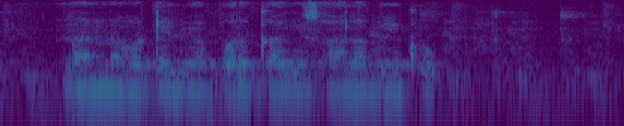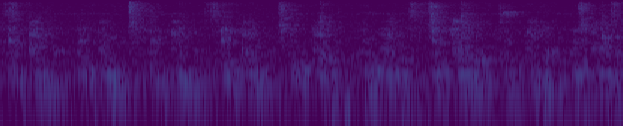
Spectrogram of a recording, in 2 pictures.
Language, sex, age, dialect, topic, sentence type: Kannada, male, 46-50, Dharwad Kannada, banking, question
